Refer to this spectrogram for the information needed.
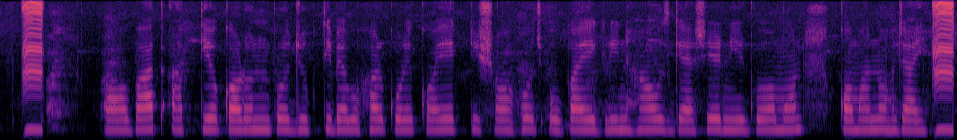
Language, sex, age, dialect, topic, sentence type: Bengali, female, 25-30, Northern/Varendri, agriculture, statement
